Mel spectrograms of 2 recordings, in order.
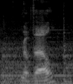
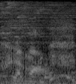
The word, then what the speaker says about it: Ravel: I feared you forgot poor, lonely Ravel. That's how you pronounce Ravel? I thought it was Ravel.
